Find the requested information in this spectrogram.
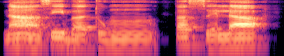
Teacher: تنوین کے بعد آگے تا آ رہا ہے اور تا حروف اخفا ہے، تو تن نہیں توں ہوگا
